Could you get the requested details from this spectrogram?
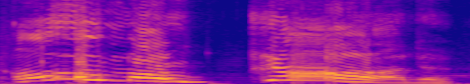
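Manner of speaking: sudden loud cry of surprise; startled shout. Real, not acted. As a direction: blurt it out in shock. Reader's startled outburst.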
